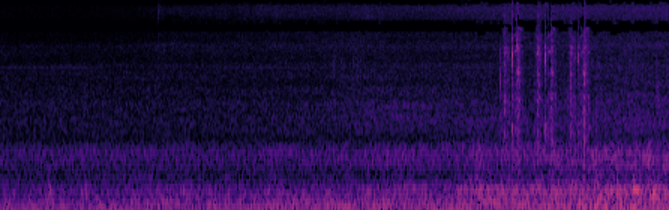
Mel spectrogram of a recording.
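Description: Chiltern Railways diesel multiple unit approaching along the platform, its low rumble growing steadily louder, with a few sharp clicks about five seconds in.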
